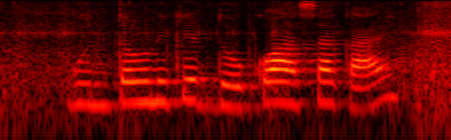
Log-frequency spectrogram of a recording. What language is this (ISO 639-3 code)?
mar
